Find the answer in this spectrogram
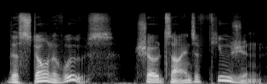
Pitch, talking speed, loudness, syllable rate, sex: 115 Hz, 180 wpm, -17 LUFS, 4.7 syllables/s, male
